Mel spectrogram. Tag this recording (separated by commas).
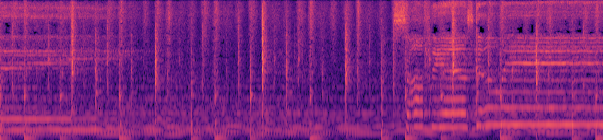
Music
